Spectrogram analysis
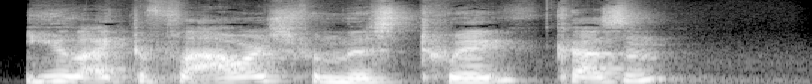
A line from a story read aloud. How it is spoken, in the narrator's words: Ying Ning giggled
